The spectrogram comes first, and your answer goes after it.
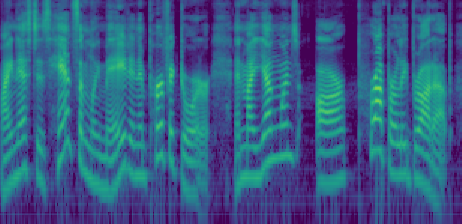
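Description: A woman's voice: medium pitch, sing-song, a little fast, bright, forceful tone, dry recording, voice pushed up. A woman voicing a neat, self-satisfied male squirrel who sounds prim and affronted in a storybook reading.

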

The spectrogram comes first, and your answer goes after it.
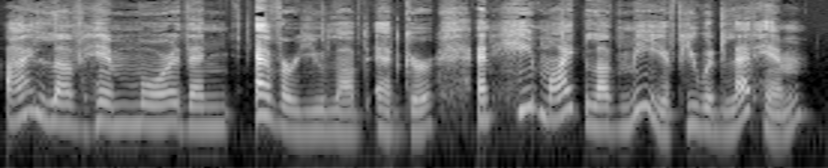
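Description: A woman's voice: medium pitch, very animated, unhurried, no room sound, clean studio sound, voice pushed up. Woman acting an impassioned, petulant lovesick young girl. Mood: defiant. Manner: impassioned, indignant. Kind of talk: dramatised audiobook reading of a classic novel.

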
